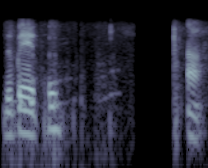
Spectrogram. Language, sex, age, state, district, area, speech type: Malayalam, male, 18-30, Kerala, Palakkad, rural, conversation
